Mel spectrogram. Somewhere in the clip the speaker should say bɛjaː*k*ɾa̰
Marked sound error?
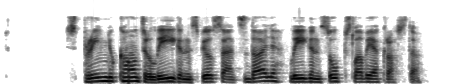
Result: no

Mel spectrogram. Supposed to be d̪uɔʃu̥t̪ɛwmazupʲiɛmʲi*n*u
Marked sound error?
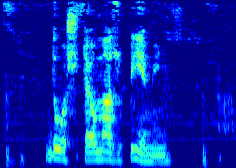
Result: yes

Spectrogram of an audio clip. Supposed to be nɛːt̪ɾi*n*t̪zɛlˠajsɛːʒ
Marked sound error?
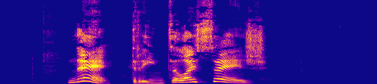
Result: no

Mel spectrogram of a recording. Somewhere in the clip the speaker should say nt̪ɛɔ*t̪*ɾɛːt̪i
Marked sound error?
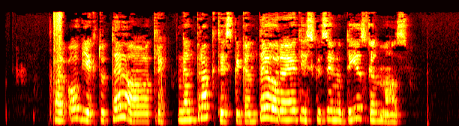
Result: yes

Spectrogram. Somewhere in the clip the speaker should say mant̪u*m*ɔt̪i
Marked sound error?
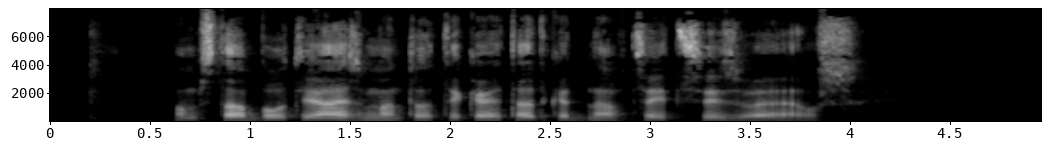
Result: yes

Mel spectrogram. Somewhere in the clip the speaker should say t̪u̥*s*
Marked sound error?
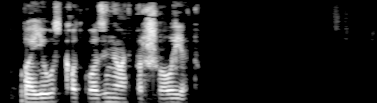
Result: yes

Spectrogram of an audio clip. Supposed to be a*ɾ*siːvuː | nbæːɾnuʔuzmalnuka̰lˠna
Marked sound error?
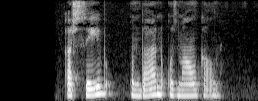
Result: no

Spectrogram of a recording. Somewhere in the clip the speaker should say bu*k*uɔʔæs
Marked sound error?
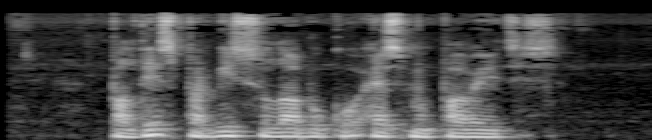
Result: no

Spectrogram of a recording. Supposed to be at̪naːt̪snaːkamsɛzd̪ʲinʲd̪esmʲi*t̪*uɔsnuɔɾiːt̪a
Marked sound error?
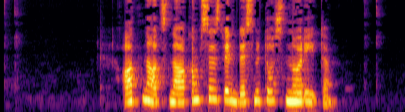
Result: no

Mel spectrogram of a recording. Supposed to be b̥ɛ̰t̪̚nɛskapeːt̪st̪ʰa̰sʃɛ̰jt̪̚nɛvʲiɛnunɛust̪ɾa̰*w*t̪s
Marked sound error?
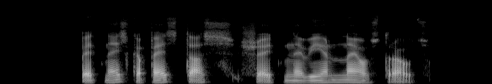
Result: no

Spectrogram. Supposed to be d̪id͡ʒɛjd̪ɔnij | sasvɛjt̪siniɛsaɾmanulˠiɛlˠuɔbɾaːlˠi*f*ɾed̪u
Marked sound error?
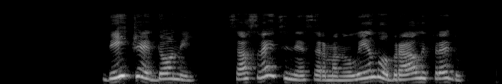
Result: no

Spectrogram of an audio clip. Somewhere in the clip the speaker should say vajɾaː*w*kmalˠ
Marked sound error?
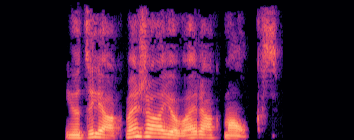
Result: yes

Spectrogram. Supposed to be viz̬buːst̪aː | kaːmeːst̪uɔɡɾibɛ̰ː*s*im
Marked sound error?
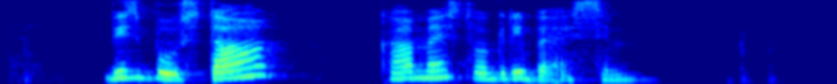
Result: no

